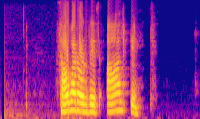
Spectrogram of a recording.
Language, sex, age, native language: Icelandic, female, 50-59, Icelandic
